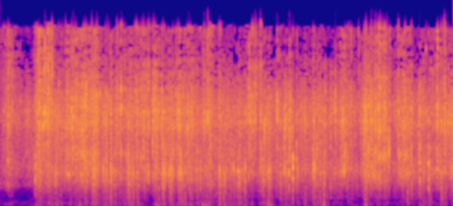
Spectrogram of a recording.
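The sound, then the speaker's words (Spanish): Dry leaves crunch and crackle as someone walks a trail on foot through them, a dense, steady rustle of brittle crackles with no clear pauses and no voices. “Al terminar, siguió un sendero a pie, donde alrededor todo eran hojas secas y más pájaros.”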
